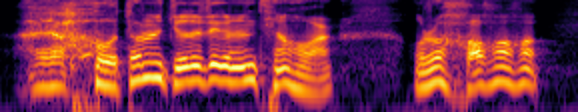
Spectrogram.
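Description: A man from Yunnan, a local merchant, telling his own story in a lively, chatty way and acting out the dialogue. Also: a little high, racing. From Yunnan, China. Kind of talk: storytelling interview.

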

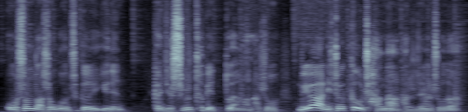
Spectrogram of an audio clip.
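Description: Young male storyteller, rapid and rambling, mellow husky tone, lots of restarts. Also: medium pitch, expressive, soft background music. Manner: rambling, hesitant, with many restarts. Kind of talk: casual spoken personal story.

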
